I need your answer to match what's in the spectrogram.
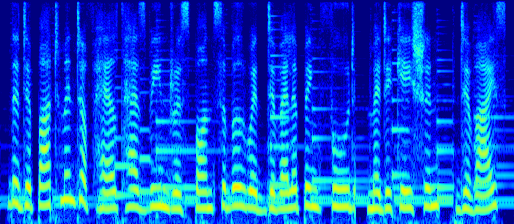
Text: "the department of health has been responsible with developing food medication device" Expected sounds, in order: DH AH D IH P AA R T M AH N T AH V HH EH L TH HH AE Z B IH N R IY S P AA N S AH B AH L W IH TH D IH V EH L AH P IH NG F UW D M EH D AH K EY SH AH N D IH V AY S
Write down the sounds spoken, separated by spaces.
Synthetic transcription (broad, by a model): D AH D IH P AA R T M AH N T AH V HH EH L T HH AE Z B IH N R IY S P AA N S AH B AH L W IH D D IH V EH L AH P IH NG F UW D M EH D AH K EY SH AH N D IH V AY S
